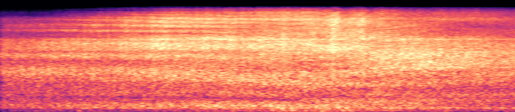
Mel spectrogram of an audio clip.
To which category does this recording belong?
Soundscapes > Urban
